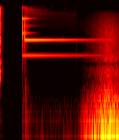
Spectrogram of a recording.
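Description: Sound-effect mouse click, then about half a second later a bright two-tone ding that rings and fades over about a second, as the Subscribe button is clicked. A low rumble swells near the end.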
